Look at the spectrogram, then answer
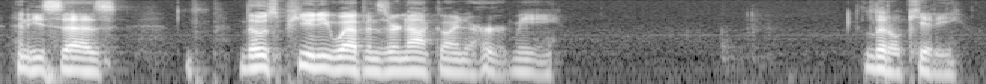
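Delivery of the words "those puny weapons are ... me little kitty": taunting tone with chuckling. Voicing a figure taunting the party after an arrow misses: chuckling taunt.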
